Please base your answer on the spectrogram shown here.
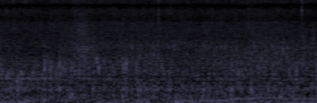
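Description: Battered fish slid into hot frying oil for fish and chips, giving a dense, continuous hiss and crackle of sizzling close by, steady throughout.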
